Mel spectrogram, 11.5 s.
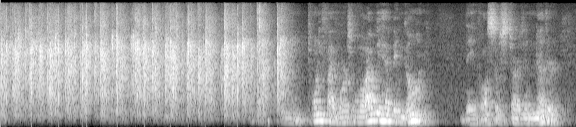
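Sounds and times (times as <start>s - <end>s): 
audience clapping hands: 0.0s - 5.9s
speech: 6.3s - 8.5s, 9.6s - 11.2s.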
